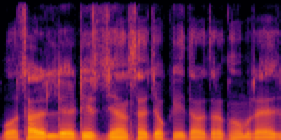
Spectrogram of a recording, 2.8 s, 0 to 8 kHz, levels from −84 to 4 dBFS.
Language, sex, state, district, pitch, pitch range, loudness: Hindi, male, Jharkhand, Deoghar, 110 Hz, 105-110 Hz, -19 LUFS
